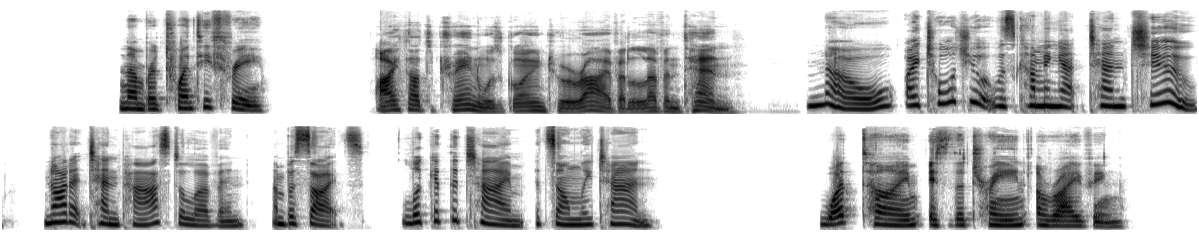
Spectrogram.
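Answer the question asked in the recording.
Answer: 10:02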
